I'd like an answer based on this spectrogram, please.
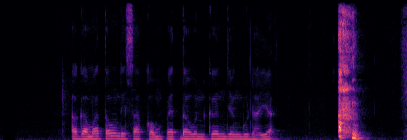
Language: Sundanese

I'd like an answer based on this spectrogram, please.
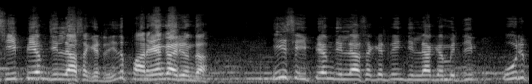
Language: Malayalam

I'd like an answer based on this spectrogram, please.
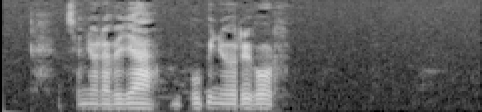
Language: Galician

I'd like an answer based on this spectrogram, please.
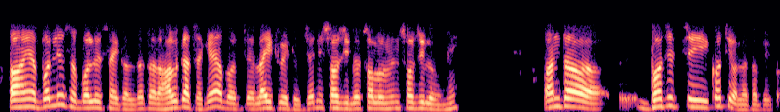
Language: Nepali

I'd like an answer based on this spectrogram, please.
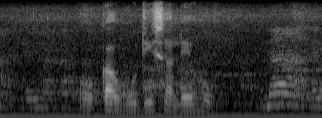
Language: Southern Sotho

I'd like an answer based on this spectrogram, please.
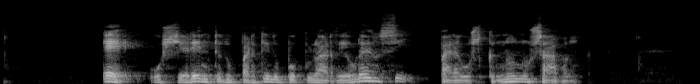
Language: Galician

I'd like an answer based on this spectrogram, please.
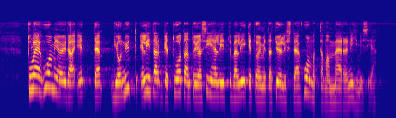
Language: Finnish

